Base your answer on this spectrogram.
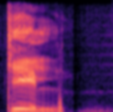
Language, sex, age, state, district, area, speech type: Tamil, male, 18-30, Tamil Nadu, Madurai, urban, read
